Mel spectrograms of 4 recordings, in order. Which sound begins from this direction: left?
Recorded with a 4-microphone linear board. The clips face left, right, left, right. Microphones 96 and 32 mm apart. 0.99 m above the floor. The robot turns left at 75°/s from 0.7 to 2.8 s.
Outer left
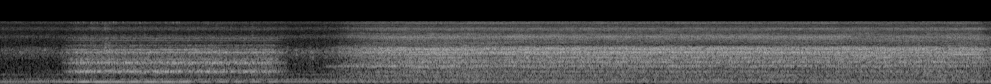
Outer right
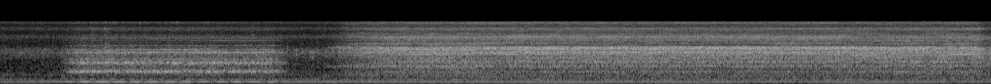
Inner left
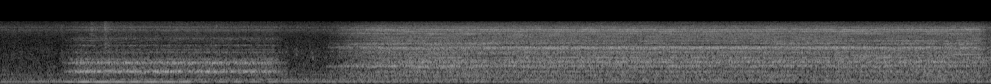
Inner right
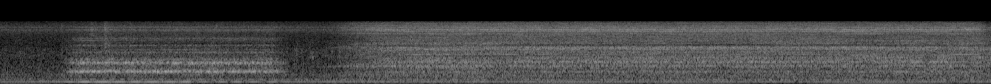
A hair dryer, at 3.3 s.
